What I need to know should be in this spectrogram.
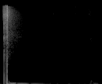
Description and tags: Small twig being snapped in two. Recorded on a Zoom H4N using the internal mics.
